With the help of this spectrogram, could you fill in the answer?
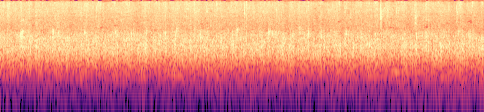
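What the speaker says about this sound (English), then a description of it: "Give him a great round of applause" A large audience at a farm science review gives loud, dense, sustained applause for the Secretary of Agriculture, an even roar of clapping that holds steady throughout with no voices breaking through.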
